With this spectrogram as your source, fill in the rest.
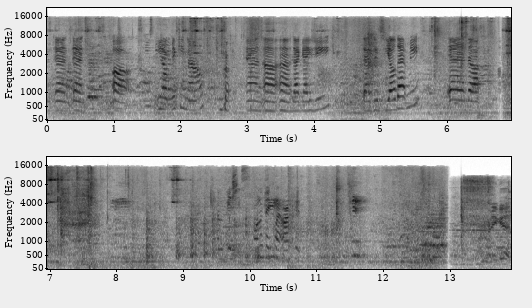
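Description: Young women talk and laugh excitedly close by.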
